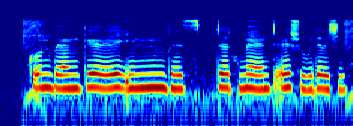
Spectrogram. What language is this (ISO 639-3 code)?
ben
